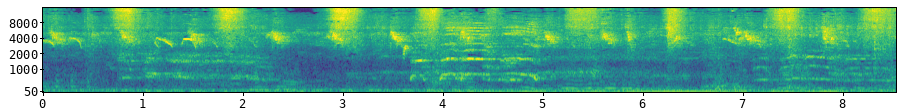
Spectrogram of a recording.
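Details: Morning rooster crowing, a long multi-part cock-a-doodle-doo in the middle with harmonic bands, accompanied by hen clucks, repeated bird chirps and a low background hum.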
